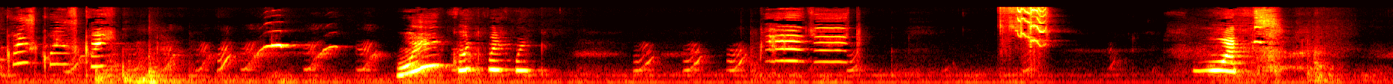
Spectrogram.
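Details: Excited guinea pigs give a run of loud, high, rising squeaks in short bursts.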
